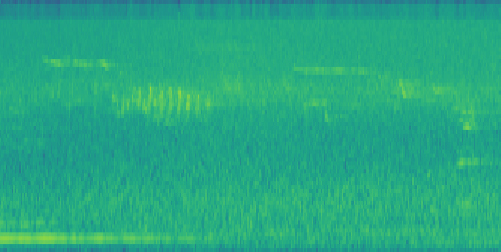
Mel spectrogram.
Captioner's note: birdsong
